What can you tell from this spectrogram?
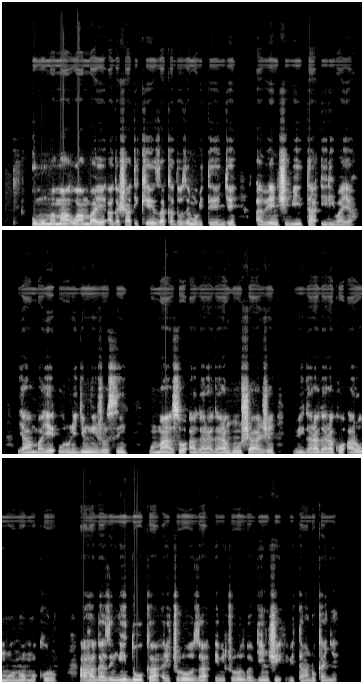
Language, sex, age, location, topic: Kinyarwanda, male, 25-35, Huye, health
